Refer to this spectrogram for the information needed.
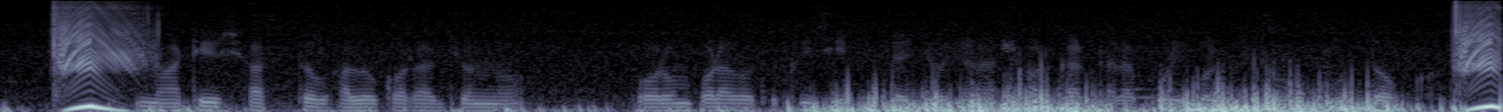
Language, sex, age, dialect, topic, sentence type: Bengali, male, 31-35, Northern/Varendri, agriculture, statement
